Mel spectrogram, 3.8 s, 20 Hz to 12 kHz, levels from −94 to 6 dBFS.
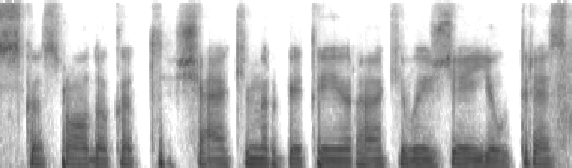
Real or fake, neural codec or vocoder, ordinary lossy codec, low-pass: real; none; Opus, 32 kbps; 10.8 kHz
